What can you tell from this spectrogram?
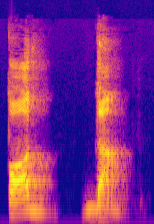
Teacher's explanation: অর্থাৎ দয়ের দুবার উচ্চারণ হচ্ছে। দেখেন পদ্মা, দ্বিতীয় যে দয়ের উচ্চারণ সেই দয়ের উচ্চারণ সামান্য নাসিক্য ধ্বনি প্রভাবিত হবে। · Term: দ্বিত্ব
